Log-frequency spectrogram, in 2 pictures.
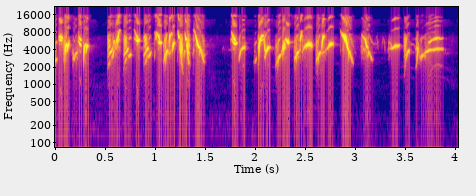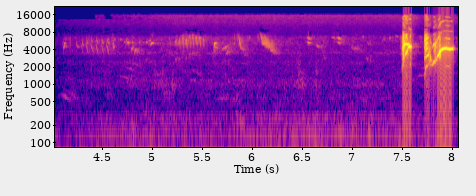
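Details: European goldfinch song for training fledglings: about four seconds of dense, jangling twitter and chipping notes, then near silence, then a short burst of bright notes resumes at the end.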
